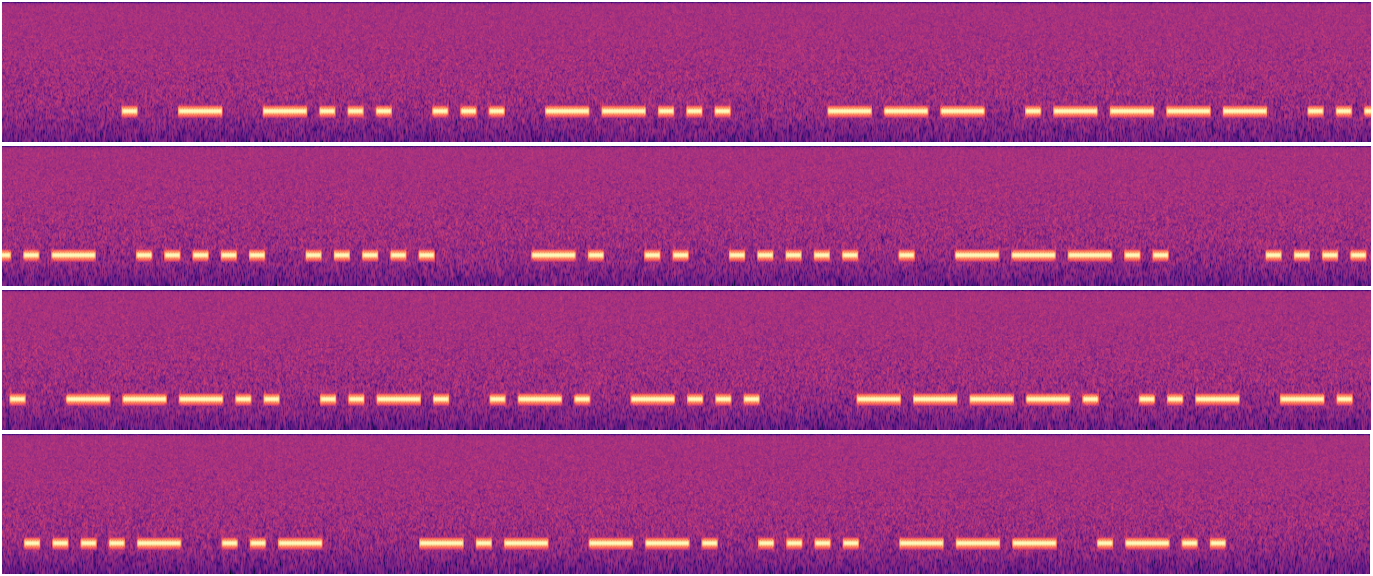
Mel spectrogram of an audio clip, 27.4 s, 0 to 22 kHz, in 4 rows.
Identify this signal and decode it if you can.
Morse code, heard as a keyed tone, machine-sent, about 17 wpm, 820 Hz. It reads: ETBS7 O1455 NI5E8 58FRB 9UN4U KGHOL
